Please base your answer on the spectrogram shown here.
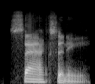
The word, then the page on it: saxony: American English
